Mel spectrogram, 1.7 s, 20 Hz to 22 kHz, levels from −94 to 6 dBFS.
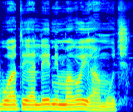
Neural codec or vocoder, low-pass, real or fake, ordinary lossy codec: none; none; real; none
